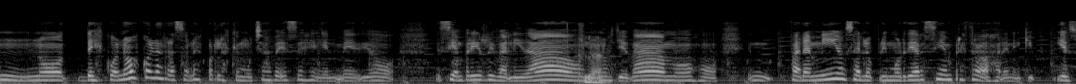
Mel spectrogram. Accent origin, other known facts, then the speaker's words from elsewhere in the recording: Caracas, Capital District, Venezuela; moved away as an adult; Bueno, sí, yo soy venezolana, específicamente de Caracas, de la capital.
